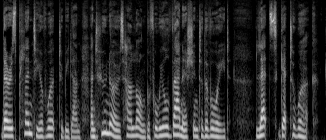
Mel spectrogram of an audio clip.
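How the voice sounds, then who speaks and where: A woman's voice: mid-range voice, normal speed, mellow, no room sound, natural voice. Woman acting a female exiled scholar, video game dialogue, mid-range voice, earnest, guarded, carefully articulated, close dry recording. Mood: resolute, concerned. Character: educated, curious, guarded young female map-maker in exile. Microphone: close studio mic.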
